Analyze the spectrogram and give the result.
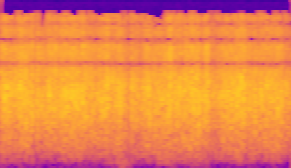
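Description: Dense, steady crackling noise spread across the upper range: paper crumpled continuously by a Foley artist to imitate canned live studio audience applause, fairly loud with no pauses and no voices.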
